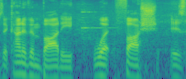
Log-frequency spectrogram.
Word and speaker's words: Foch: kind of embody what fush is like uh so one of my favorite burgers of all time uh is i said it's fish right no you said it right okay forgive me no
